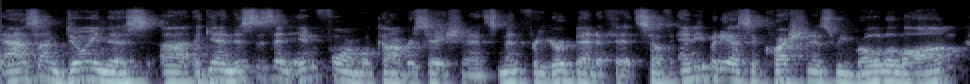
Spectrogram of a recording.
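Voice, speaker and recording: A man hosts an online panel as a program director. He talks loosely, with many fillers and restarts. His video call audio sounds roomy and echoey. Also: mid-range voice. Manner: relaxed, with frequent fillers and restarts. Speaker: program director hosting a webinar.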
